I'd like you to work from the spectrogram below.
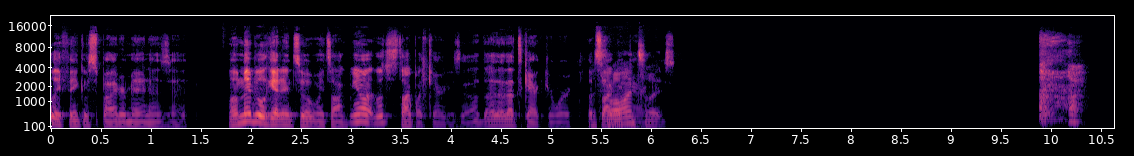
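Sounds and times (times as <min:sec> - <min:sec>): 
speech: 0:00.0 - 0:06.4, 0:10.2 - 0:10.4
person coughing: 0:09.9 - 0:10.5.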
